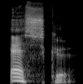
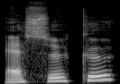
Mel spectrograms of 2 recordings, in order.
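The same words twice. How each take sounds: First: "Est-ce que" run together fast, like "ess-kuh"; quick blended form. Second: "Est-ce que" with every syllable clear, the "que" fully pronounced; careful full pronunciation. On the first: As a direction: swallow it into one quick word. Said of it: "it's usually pronounced est-ce que when it's said quickly". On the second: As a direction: spell out each sound of "Est-ce que". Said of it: "Notice the difference". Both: Shown as a demonstration.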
